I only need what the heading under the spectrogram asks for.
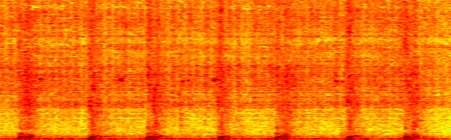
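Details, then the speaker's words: Roper dryer made by Whirlpool, repaired before, making a loud funny noise: steady low motor hum with a heavy thump roughly every two-thirds of a second from the drum; cause not yet known before teardown. "hello youtube this is a pop stone company and i got a dryer here just making kind of a funny noise i'm going to take it apart and see what's going on"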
